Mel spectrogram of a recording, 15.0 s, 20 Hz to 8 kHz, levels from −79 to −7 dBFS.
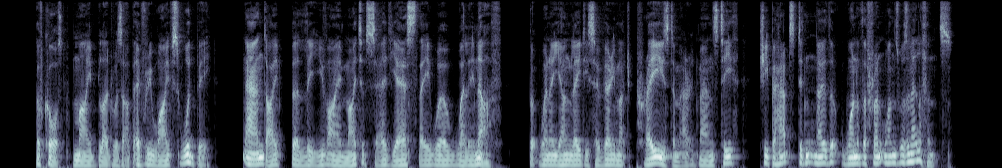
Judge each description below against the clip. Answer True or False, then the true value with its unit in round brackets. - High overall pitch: False (85 Hz)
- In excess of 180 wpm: True (190 wpm)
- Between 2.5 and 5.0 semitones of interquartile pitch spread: False (5.6 semitones)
